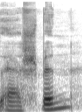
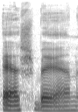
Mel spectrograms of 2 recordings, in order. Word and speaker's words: Ashbin: Ashbin, not Ashban, Ashbin. I don't really care if you pronounced him Ashbin, because I would probably pronounce it Ashban too, because it's spelled like that. But it is Ashbin, like a bin of toys or something like that, Ashbin.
